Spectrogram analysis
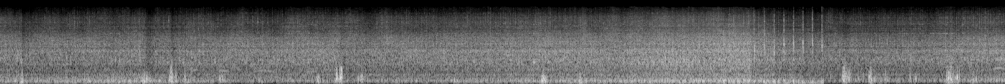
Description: Wind blows and large engines rumble in the distance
